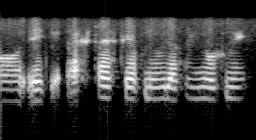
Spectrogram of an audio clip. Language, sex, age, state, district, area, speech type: Hindi, male, 45-60, Rajasthan, Karauli, rural, conversation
